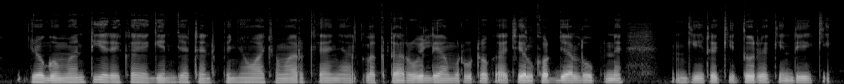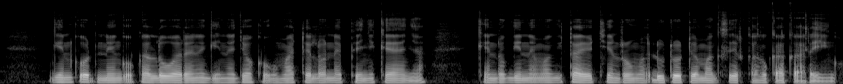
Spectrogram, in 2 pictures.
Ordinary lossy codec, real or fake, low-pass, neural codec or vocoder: none; real; 19.8 kHz; none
